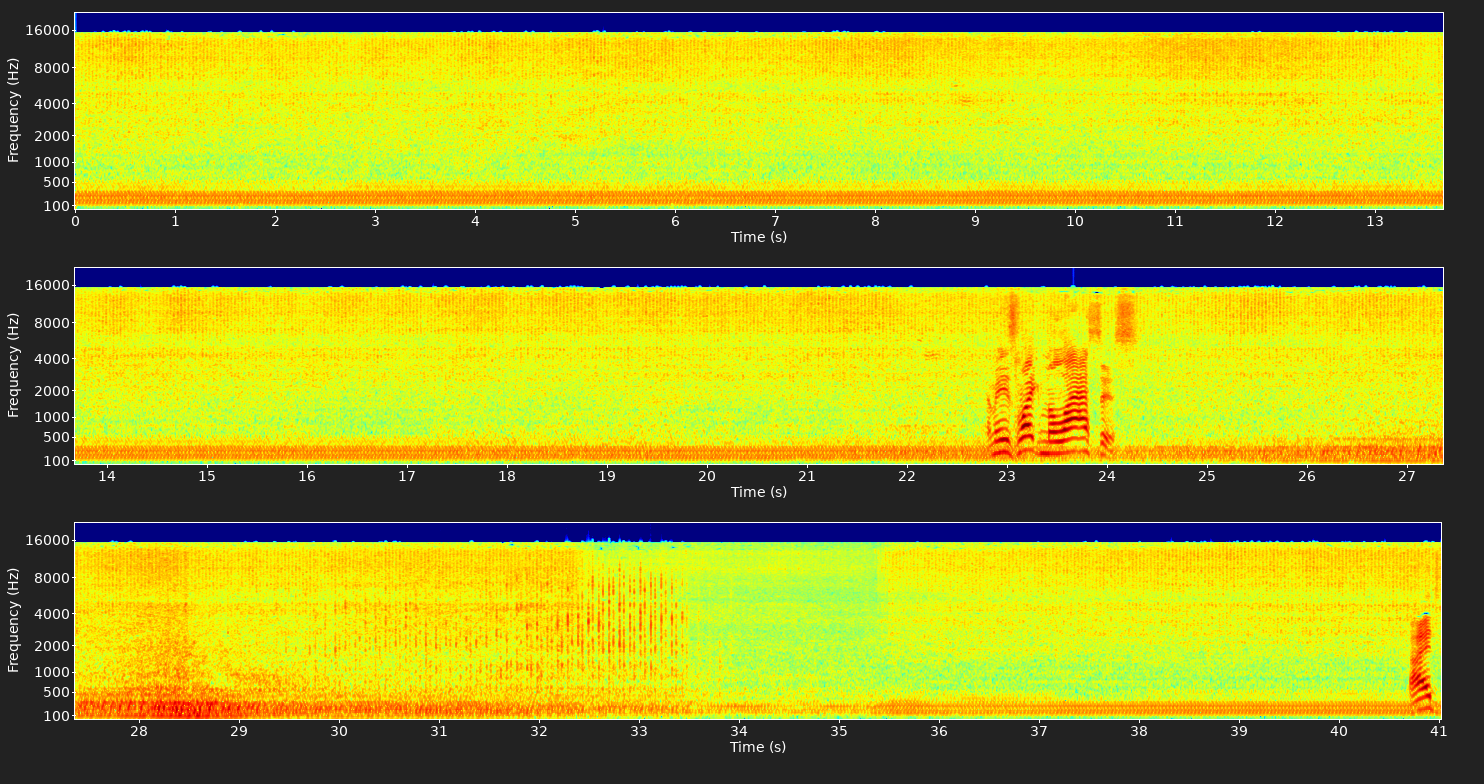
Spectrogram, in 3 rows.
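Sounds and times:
engine running steady drone: 17.7s - 34.6s.

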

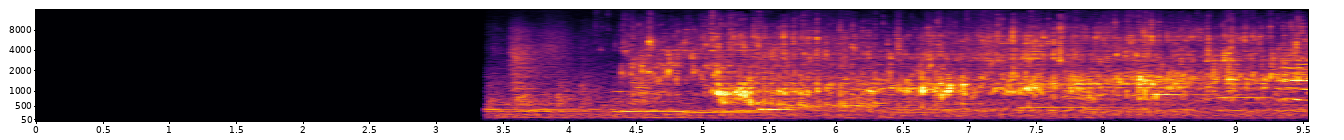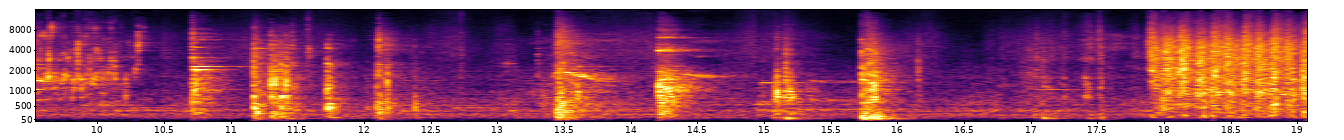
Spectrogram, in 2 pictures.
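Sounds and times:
coffee pouring into mug: 4.3s - 10.4s.

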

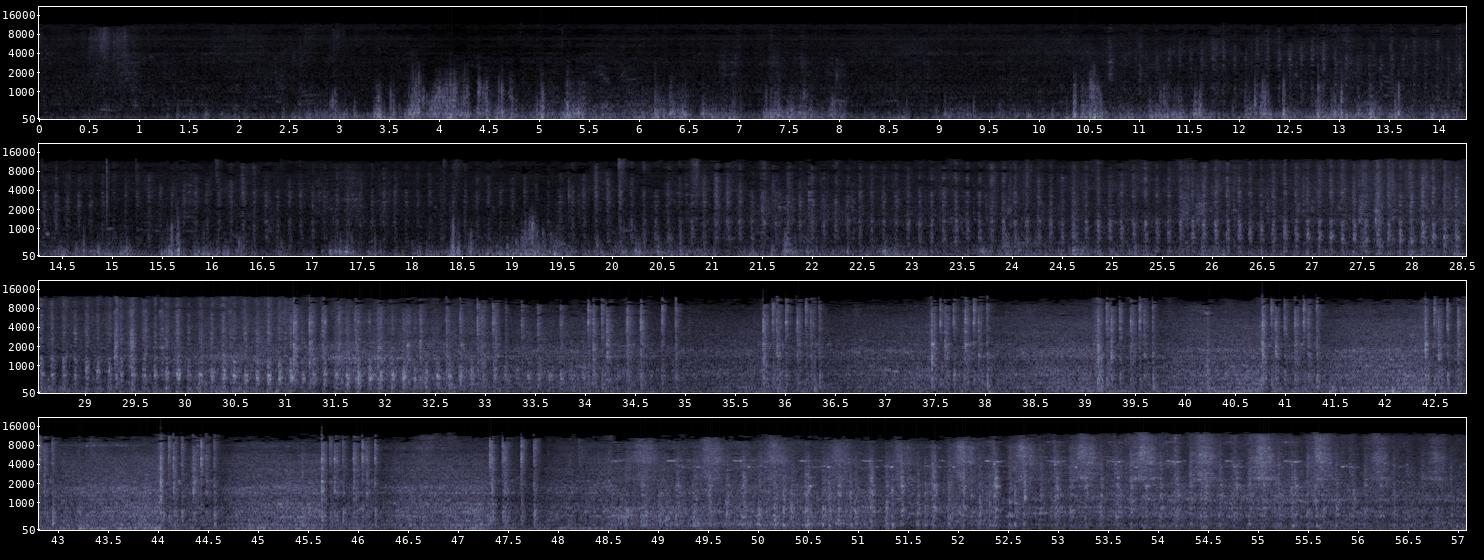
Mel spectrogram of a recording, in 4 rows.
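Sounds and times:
miniature train passing: 0.0s - 57.0s
wheel clicks over rail joints: 10.6s - 35.0s, 35.8s - 36.5s, 37.4s - 38.2s, 39.1s - 41.5s, 42.4s - 43.1s, 44.0s - 44.7s, 45.4s - 46.3s, 47.2s - 47.9s, 48.6s - 57.0s.

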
